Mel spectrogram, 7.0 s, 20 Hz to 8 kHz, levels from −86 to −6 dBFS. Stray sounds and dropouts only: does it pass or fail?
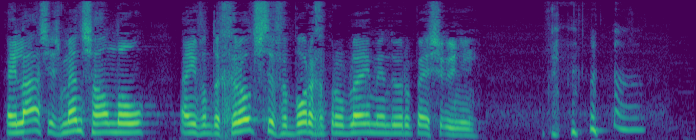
fail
